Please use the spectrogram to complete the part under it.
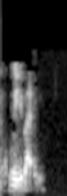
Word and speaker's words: Quibi: Se escribe Kiwi, pero no como los kiwis, sino Q-U-I-B-I que parece ser que se pronuncia Kubibai.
